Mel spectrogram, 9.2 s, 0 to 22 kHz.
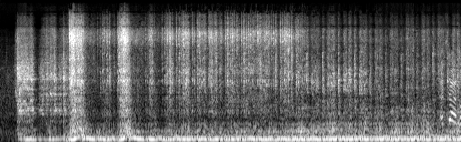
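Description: A Plymouth Duster with a 340 V8 engine cranks and catches, then roars into a loud, raw, unmuffled idle through open headers that runs steadily to the end, with a voice talking over it.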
